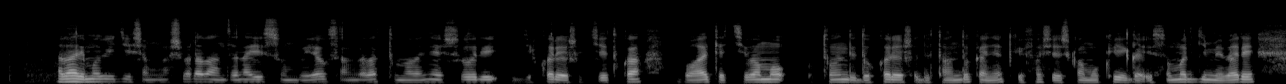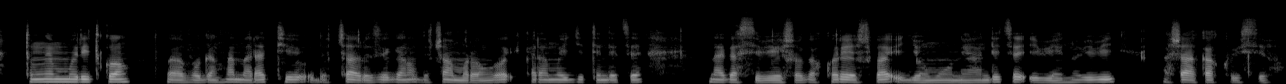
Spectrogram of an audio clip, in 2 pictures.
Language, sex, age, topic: Kinyarwanda, male, 18-24, education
